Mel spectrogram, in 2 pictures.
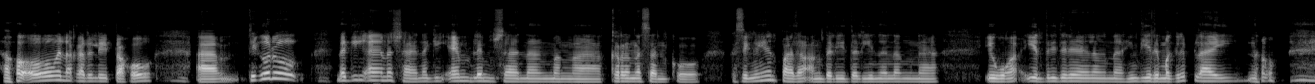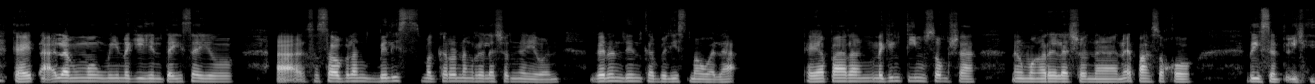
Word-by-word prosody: Oo, 185 +6 +6
naka-relate 150 -5 -1
ako. 165 +2 +3 0.4
Um, 125 +11 +4
siguro 250 +2 +3 0.3
naging 190 +2 -1
ano 190 0 +2
siya, 145 -6 -2
naging 150 +1 -6
emblem 155 -1 +1
siya 140 -1 +1
ng 135 -1 -2
mga 130 -1 -2
karanasan 140 -3 +1
ko. 115 -1 -3 0.3
Kasi 145 - -3
ngayon 190 +5 -1
parang 140 -1 +2
ang 135 - -1
dali-dali 135 0 -1
na 135 0 -1
lang 135 0 -3
na 130 0 -3 0.4
iwa 140 0 +3
i 155 - +2
ang 135 - -8
dali-dali 150 0 +2
na - - -1
lang 140 0 -1
na 140 - -2
hindi 145 +2 0
rin 145 - +3
mag-reply 155 +1 0
'no, 145 +3 -6 0.5
kahit 140 +2 +4
na - - +3
alam 150 +1 +5
mong 150 -1 -1
may 145 0 -3
naghihintay 140 -1 -2
sa'yo, 135 -3 -3 0.4
ah, 75 - +4
sa - - -16
sobrang 150 +1 +2 0.2
bilis 160 +2 -3
magkaroon 150 +1 -2
ng 145 - -7
relasyon 140 -1 -4
ngayon, 120 -4 -4 0.4
gano'n 150 +2 +2
din 150 -1 -4
kabilis 135 -1 -4
mawala. 120 -1 -3 0.6
Kaya 140 +1 +3
parang 150 0 +3
naging 155 +2 -2
theme 155 -1 -6
song 150 0 -2
siya 130 -1 -2 0.3
ng 140 -1 -1
mga 135 0 +2
relasyon 135 -1 +2
na 125 - +1 0.2
naipasok 140 -1 0
ko, 125 -1 +3 0.6
recently. 125 -3 -1
145 Hz, 150 wpm, -23 LUFS, 135-150 Hz, 0.6 s, Oo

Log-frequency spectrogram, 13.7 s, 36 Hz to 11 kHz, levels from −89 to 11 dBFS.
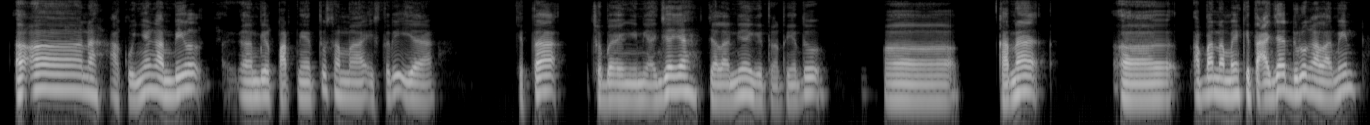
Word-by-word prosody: Heeh, 180 +2 +4
nah 150 -4 -2
akunya 135 +9 -3
ngambil 165 +4 +2 0.4
ngambil 135 0 0
part-nya 125 +1 -3
itu 150 +9 -8
sama 135 -4 -4
istri 135 +6 -4
ya, 120 -2 -2 0.8
kita 170 +3 +1 0.3
coba 120 +1 -2
yang 120 0 -1
ini 120 0 -2
aja 125 +9 +2
ya 170 0 +3 0.2
jalannya 125 +4 -1
gitu 105 -2 -11
artinya 115 +2 -8
tuh, 160 +2 -2 0.7
eee, 115 -1 -1 0.5
karena, 160 +8 +4 0.8
eee, 120 0 +3 0.3
apa 140 +2 +2
namanya 150 -1 +3
kita - - +4
aja 180 +9 +5
dulu 155 +3 +3
ngalamin, 155 +6 0
135 Hz, 125 wpm, -23 LUFS, 120-160 Hz, 0.8 s, aja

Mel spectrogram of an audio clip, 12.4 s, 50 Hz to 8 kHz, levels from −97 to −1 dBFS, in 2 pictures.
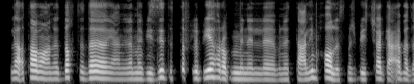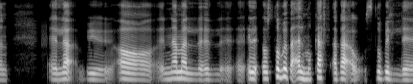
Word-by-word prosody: لأ 185 -1 -1
طبعًا، 185 -4 +3
الضغط 205 +3 -2
ده 190 0 +3
يعني 165 -1 -8
لمّا 175 0 -5
بيزيّد 170 +5 -2
الطفل 195 0 -6
بيهرَب 200 -2 +3
من 170 -1 -3
ال 160 -1 -7
من 160 - -12
التعليم 165 +4 -3
خالص، 180 -6 +2
مش 165 -1 -14
بيتشجّع 170 0 -4
أبدًا 155 -4 -7 0.6
آآ 160 0 -3
لأ، 175 +3 +2
بي 160 -2 -8
آه، 160 -5 +2 0.2
إنما 185 +2 +2
ال 160 -2 -4
ال 155 0 -6 0.4
آآ 185 -1 +4
أسلوب 235 +6 +5
بقى 205 -3 +4
المكافأة 180 +1 +2
بقى 180 0 +4
وأسلوب 190 -1 -5
ال 155 -4 -2
175 Hz, 150 wpm, -24 LUFS, 160-190 Hz, 0.6 s, أسلوب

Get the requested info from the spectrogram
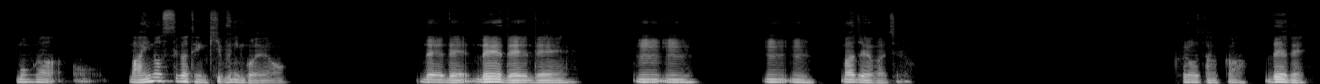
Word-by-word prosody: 뭔가 110 -2 -2 0.2
어 - - -16 0.3
마이너스가 140 +5 +2
된 105 -5 -3
기분인 105 0 -3
거예요. 90 +1 -6 1.3
네네 105 -5 +2
네네네. 100 -5 +4 0.6
음음. 110 -2 0 0.7
음음. 110 -3 -1 0.2
맞아요, 105 -5 +2
맞아요. 115 +8 -10 2.6
그러다가 100 -2 -4 0.2
네네. 105 -5 +3
105 Hz, 165 characters per minute, -21 LUFS, 95-115 Hz, 2.6 s, 네네네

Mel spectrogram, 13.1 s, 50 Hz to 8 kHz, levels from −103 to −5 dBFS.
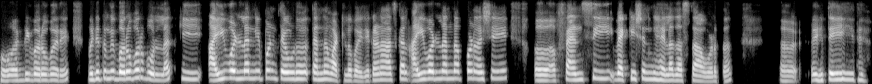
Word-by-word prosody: हो, 180 -1 -1
अगदी 195 +3 -3
बरोबर 200 -1 0
आहे. 185 +3 -3 0.3
म्हणजे 220 +3 +2
तुम्ही 260 0 -1
बरोबर 255 +4 +5
बोललात 205 -1 +1 0.2
की 255 -2 -4 0.4
आई-वडिलांनी 260 +4 +3
पण 275 -2 -2
तेवढं 240 0 +4
त्यांना 230 0 +1
वाटलं 190 -2 0
पाहिजे. 175 -2 -3
कारण 205 +3 0
आजकाल 215 +3 0
आई-वडिलांना 250 +3 +2
पण 260 -1 +2
असे 255 +2 -4 0.4
अ, 195 - +1 0.3
फॅन्सी 225 +5 -1
व्हॅकेशन 230 +3 +1
घ्यायला 205 -3 +1
जास्त 190 0 -3
आवडतात. 165 0 -3 0.7
अ, 175 - -5 0.5
इथेही 220 +3 +2
ते 205 - -5
220 Hz, 135 wpm, -19 LUFS, 195-250 Hz, 0.7 s, बरोबर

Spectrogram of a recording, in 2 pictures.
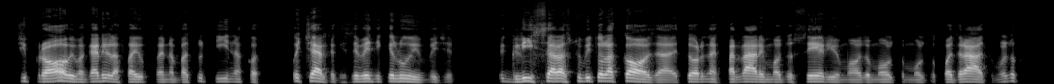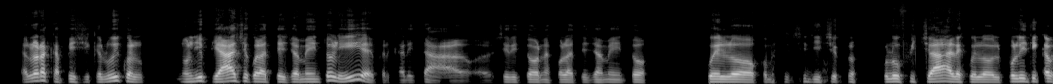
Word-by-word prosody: ci 155 - -11
provi, 135 +1 +5
magari 135 +4 +1
la - - +1
fai 120 -1 -2
fai 115 - -5
una 110 0 -9
battutina 125 +2 -8
co - - -7 0.3
poi, - - -5
certo, - - +4
che 105 - -23
se 135 +5 -3
vedi 135 -1 -1
che 145 - -1
lui, 140 -2 0
invece, 110 0 -12 0.4
eclissa 145 +1 +3
subito 160 +1 -2
la 150 -1 +3
cosa 110 -8 +4
e 105 - -8
torna 125 -1 0
a 105 - -13
parlare 125 +1 +3
in 115 - -8
modo 115 0 -6
serio, 125 -1 0
in 105 - -17
modo 110 0 -6
molto, 110 +1 -8
molto 105 -1 -14
quadrato, 120 -1 +2
molto 130 +7 -9 0.5
e, - - -11
allora, - - +6
capisci 120 -3 -8
che 120 - -9
lui 150 +9 0
quel 115 -8 -2 0.4
non 125 0 -6
gli 165 +5 -1
piace 155 +5 +5
quell'atteggiamento 125 - -1
lì 175 +7 0
e, - - +1
per - - -22
carità, 85 +1 -8 0.2
uhm, - - -22
si - - -14
ritorna 110 -1 -5
con 110 - -10
l'atteggiamento 110 0 -7 0.5
quello, 120 -3 +3
com'è 110 - -15
che 115 -1 -24
si 140 +6 -20
dice, 115 -2 -11
pro - - -12 0.2
quello 130 +2 0
ufficiale, 130 -1 +3
quello 115 -1 0
il 110 0 -5
politica 145 0 +1
120 Hz, 180 wpm, -22 LUFS, 110-135 Hz, 0.5 s, allora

